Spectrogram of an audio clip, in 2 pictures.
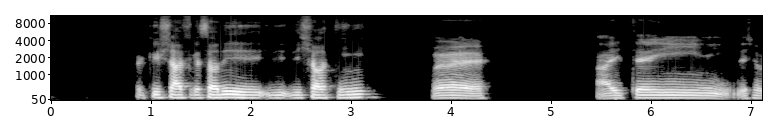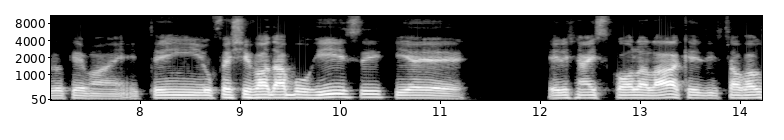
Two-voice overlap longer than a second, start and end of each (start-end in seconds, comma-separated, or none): none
